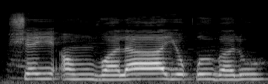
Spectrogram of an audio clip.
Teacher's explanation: شیئا ولا یقبل، لام پر ہمارے پاس حرف مدہ موجود ہے، اسے ہم کھینچیں گے 1 الف کے برابر۔ یقبل کے کاف پر حرف قلقلہ ہے تو یہاں پر ہم اس طرح سے پڑھیں گے کہ آواز اچھلتی ہوئی معلوم ہو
